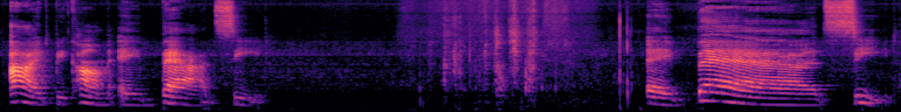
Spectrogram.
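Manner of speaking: very slow, heavy "A bad seed"; drawn-out menace. Teacher reading to kids, dragging out the seed's name slowly. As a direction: stretch every word of "A bad seed" like a villain.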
